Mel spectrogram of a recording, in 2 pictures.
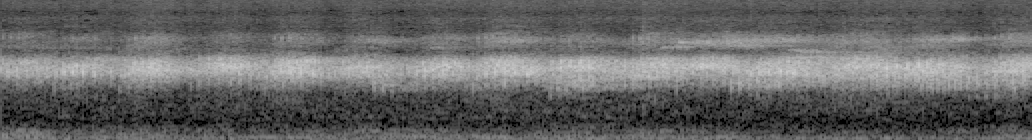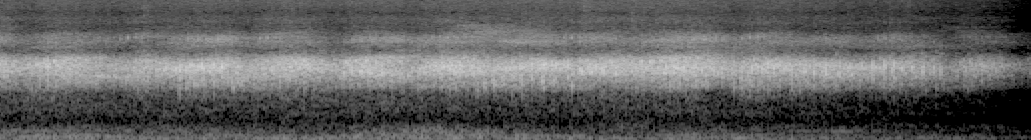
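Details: Forest frogs in a dense, continuous trilling chorus with quick, irregular pulses, fading out at the very end over a soft low-frequency hum.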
